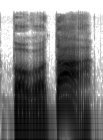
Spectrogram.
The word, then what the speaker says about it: Bogotá: Rule 1 says we should stress the second to the last syllable, but the city is called Bogotá.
